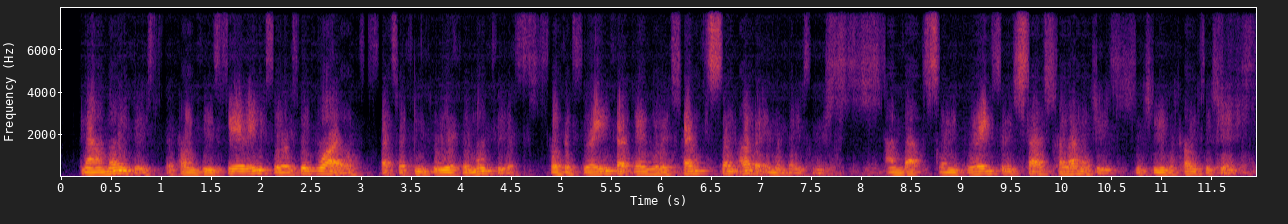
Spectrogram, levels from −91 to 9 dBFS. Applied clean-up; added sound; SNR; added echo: neural separator model SepFormer DNS4.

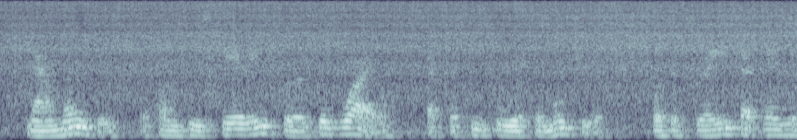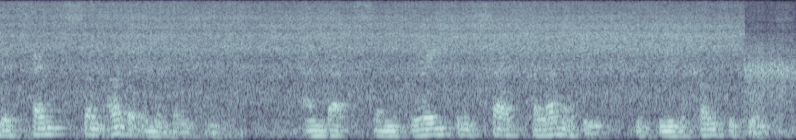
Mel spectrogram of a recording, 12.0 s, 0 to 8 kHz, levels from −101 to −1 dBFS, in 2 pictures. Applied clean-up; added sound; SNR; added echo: none; Fire; 4 dB; reverberation time 0.3 s.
